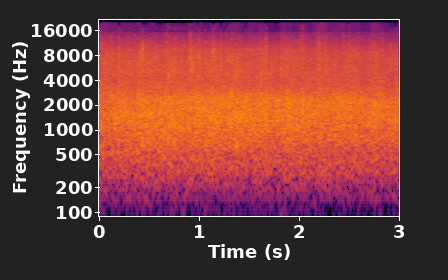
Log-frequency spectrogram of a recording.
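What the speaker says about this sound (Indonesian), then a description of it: "Kalau setuju coba tepuk tangannya lebih keras." A crowd at a political address for an Indonesian presidential candidate applauds steadily, a dense wash of clapping heard from a distance, even and unbroken for a few seconds.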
